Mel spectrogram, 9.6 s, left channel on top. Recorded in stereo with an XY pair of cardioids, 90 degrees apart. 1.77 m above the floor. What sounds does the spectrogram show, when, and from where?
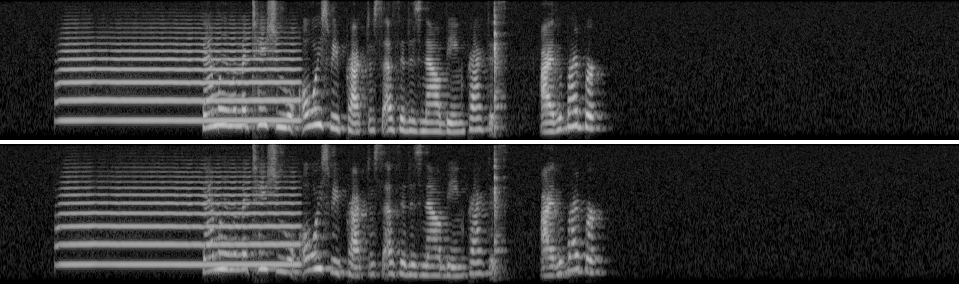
0.6 s a trumpet: 15° left, 1.1 m
2.0 s a woman speaking: 55° left, 3 m
5.0 s a snare drum: 45° left, 0.7 m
